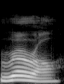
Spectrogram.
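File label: "rural", English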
